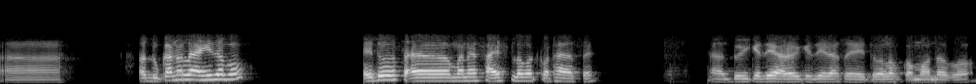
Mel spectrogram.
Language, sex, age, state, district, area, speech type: Assamese, male, 30-45, Assam, Sonitpur, rural, conversation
